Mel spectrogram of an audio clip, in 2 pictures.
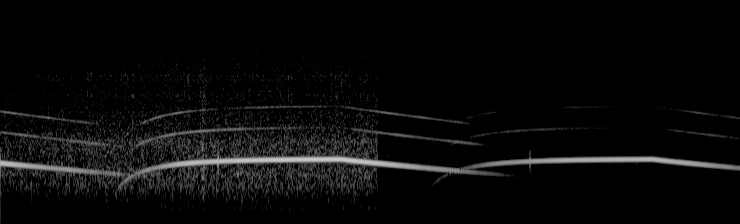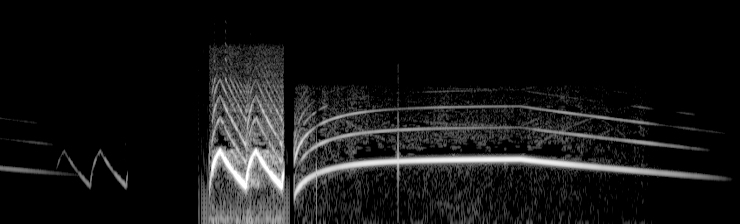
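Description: Police siren wailing in slow rising-and-falling cycles of a few seconds each, broken a little past halfway by a short, much louder burst of fast yelping before the slow wail winds up again.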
